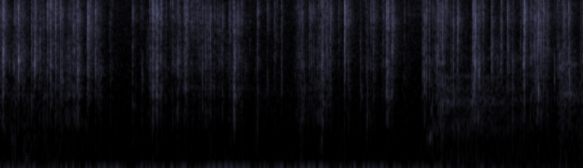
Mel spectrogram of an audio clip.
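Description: Crinkly Magic: The Gathering booster pack wrappers being torn and crumpled up close, with sharp bursts of foil crackling and ripping in irregular clusters throughout.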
